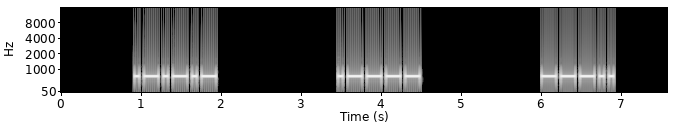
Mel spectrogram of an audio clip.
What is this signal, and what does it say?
Morse code, heard as a keyed tone, about 20 wpm, spaced as for 5 wpm, 700 Hz. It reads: .18
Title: 255 Lesson 41e - Period - Three Characters 20wpm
